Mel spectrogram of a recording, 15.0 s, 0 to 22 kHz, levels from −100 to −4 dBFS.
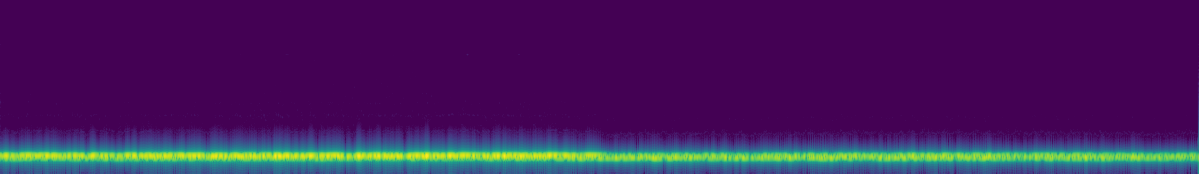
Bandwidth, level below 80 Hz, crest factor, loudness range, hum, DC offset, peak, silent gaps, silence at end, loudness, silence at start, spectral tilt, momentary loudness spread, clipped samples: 0.4 kHz; under -90 dBFS; 16 dB; 8 LU; none; under 0.1%; -2 dBFS; none; 0 s; -18 LUFS; 0 s; -14.5 dB/octave; 10 LU; under 0.1%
